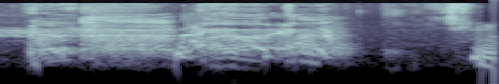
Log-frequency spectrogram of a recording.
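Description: A person's breathy, rasping voice, running almost two seconds.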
